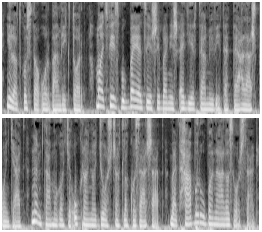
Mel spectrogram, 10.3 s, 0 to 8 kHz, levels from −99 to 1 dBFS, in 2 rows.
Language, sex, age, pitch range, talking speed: Hungarian, female, 50-69, 130-180 Hz, 115 wpm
